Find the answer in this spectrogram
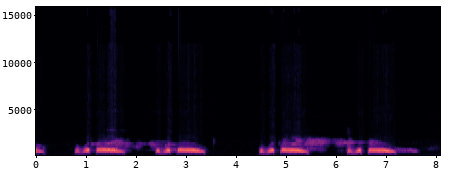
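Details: Decoy spotted dove delivering thúc gù coos to draw in wild doves during Tết: four repeated phrases, each a clipped double note then a full mellow coo, arranged in pairs with a brief gap.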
